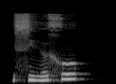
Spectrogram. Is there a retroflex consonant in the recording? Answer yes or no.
no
